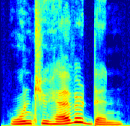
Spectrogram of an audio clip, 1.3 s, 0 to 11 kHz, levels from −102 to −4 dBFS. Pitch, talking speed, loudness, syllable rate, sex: 225 Hz, 230 wpm, -14 LUFS, 4.6 syllables/s, female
